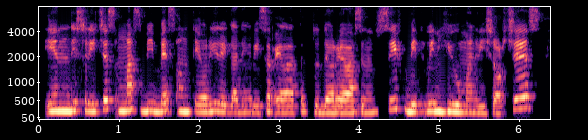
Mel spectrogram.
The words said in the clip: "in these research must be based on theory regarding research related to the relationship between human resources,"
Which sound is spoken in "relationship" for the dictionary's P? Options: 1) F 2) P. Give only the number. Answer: 1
